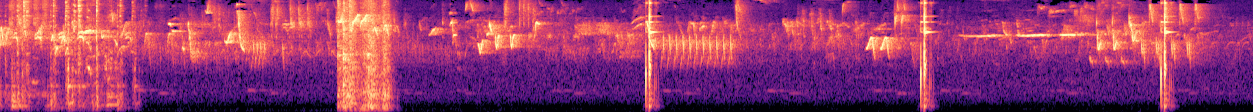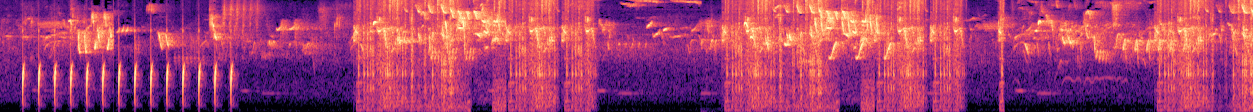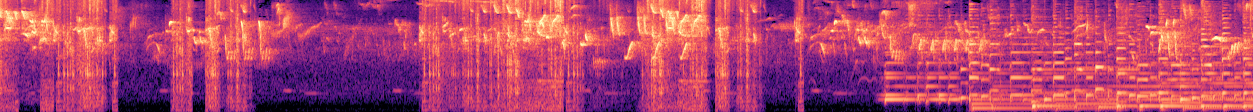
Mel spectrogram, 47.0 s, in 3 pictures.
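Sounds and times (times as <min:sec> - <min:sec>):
birds chirping: 0:00.0 - 0:01.8, 0:08.1 - 0:08.5, 0:15.8 - 0:18.8, 0:20.1 - 0:23.2, 0:24.7 - 0:28.4, 0:30.0 - 0:32.8, 0:36.6 - 0:41.6
pebbles clattering onto sand: 0:08.1 - 0:08.3, 0:20.1 - 0:23.2, 0:24.7 - 0:27.8, 0:30.1 - 0:32.8, 0:33.5 - 0:34.5, 0:36.6 - 0:40.9.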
